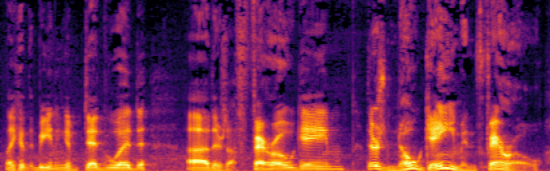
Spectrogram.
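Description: A man's voice: mid-range voice, expressive, moderate pace, a bit bright. A man co-hosting a podcast in casual chat, rambling and digressive with a wry, dry humor. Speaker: podcast co-host. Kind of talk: casual chat recapping a dating show.

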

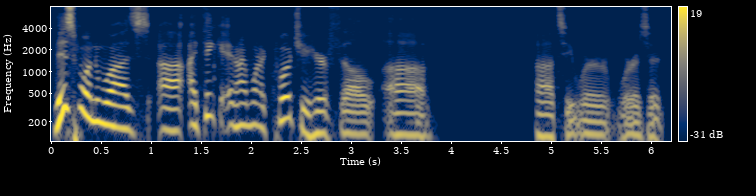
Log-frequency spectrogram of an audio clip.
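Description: A man's voice: medium pitch, unhurried, gravelly, dry recording, clean studio sound. A man co-hosting a podcast in casual chat, rambling with restarts and swearing. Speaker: podcast co-host.

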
